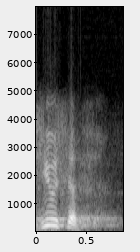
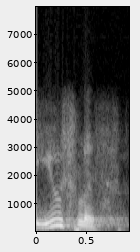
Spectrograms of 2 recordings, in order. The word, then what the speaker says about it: Yusuf: My name is Yousef. Can you say Yousef? You said Yousef. You're very good. I wish you teach my wife. She keeps mispronouncing it. She calls me useless.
